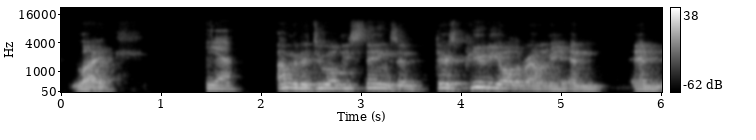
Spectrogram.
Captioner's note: none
